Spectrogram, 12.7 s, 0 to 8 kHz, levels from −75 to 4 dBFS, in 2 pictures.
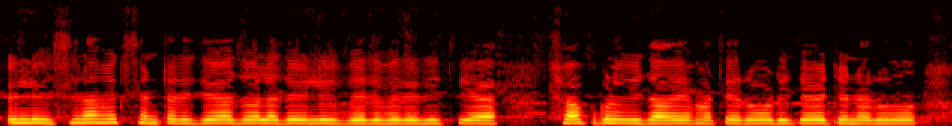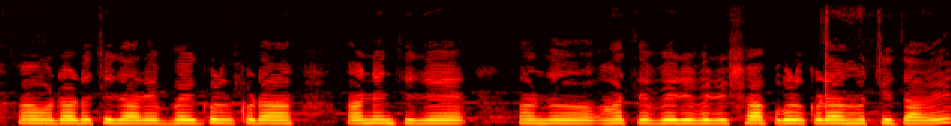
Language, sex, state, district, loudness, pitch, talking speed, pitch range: Kannada, female, Karnataka, Dharwad, -23 LUFS, 220 Hz, 130 wpm, 215-225 Hz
